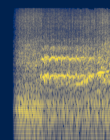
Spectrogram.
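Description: Hot rod coupe launching hard with its rear tires squealing over the engine noise. The sound cuts in suddenly a quarter second in, and a steady high squeal joins just under a second in.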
